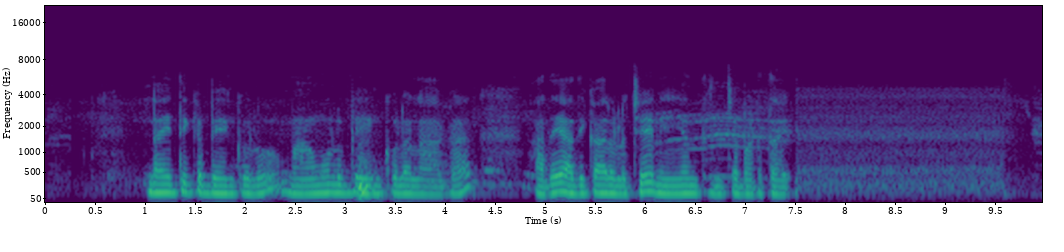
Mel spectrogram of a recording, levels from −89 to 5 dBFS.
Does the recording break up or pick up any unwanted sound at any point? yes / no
no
